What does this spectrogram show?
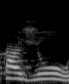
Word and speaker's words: caju: Porque lá eu tenho a palavra caju, e caju não é acentuado para mim. Porque caju, a sílaba tônica é o ju, sim.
